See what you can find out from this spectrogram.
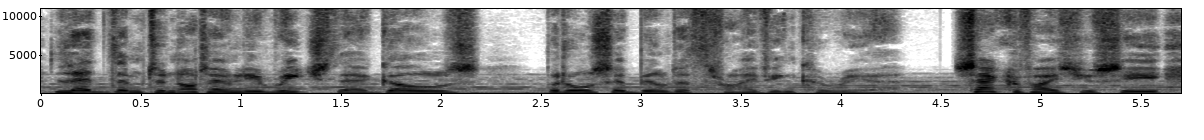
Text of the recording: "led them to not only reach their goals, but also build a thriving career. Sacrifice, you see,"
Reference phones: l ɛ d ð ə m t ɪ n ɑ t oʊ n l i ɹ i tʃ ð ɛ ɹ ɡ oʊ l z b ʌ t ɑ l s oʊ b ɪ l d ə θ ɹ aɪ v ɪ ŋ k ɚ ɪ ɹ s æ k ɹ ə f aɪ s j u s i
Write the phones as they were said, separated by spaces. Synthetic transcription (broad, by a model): l ɛ d ð ə m t ɪ n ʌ t oʊ n l i ɹ i tʃ ð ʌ ɹ ɡ oʊ l z b ʌ t ɑ l s oʊ b ɪ l d ə θ ɹ aɪ v ɪ ŋ k ɚ ɪ ɹ s æ k ɹ ə f aɪ s j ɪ s i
